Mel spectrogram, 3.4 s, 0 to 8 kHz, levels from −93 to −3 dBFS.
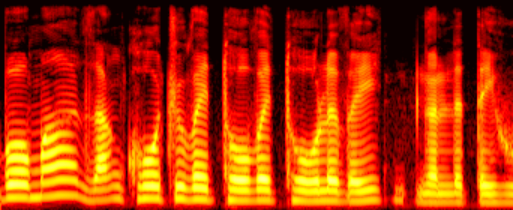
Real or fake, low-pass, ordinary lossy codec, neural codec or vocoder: real; 7.2 kHz; none; none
